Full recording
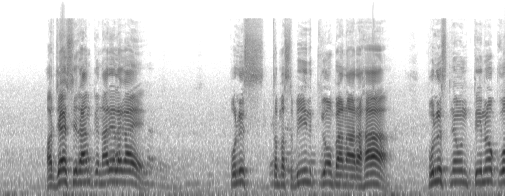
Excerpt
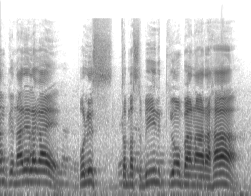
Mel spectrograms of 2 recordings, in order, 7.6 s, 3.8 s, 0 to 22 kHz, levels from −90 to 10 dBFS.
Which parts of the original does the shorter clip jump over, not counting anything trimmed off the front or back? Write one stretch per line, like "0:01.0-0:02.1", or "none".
0:02.3-0:03.3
